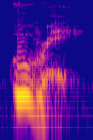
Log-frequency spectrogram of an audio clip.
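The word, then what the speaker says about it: Ouray: it's technically a city uray and i live in uray county but you go to utah and there's a town called o-u-r-a-y that they pronounce oo-ray so it's funny how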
